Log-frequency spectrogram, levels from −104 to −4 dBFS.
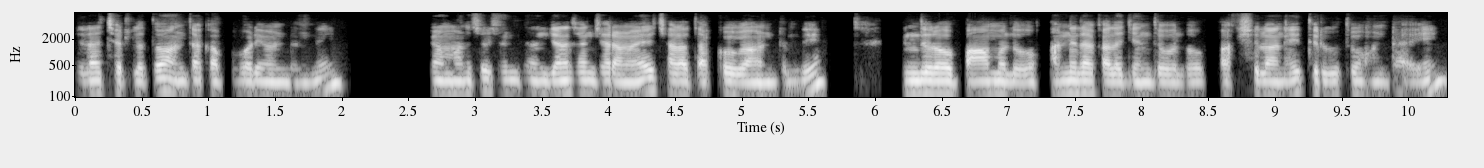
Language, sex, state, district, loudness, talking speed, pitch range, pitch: Telugu, male, Telangana, Nalgonda, -19 LUFS, 120 wpm, 110-120 Hz, 110 Hz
